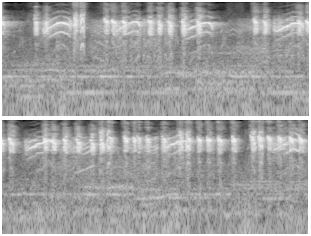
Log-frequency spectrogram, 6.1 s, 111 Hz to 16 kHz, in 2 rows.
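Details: Sunbird singing in 2021, linked to bird trapping: after a quiet start, bursts of rapid high chirps and looping slurred notes, in several phrases with short breaks between them.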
